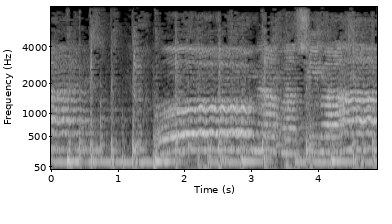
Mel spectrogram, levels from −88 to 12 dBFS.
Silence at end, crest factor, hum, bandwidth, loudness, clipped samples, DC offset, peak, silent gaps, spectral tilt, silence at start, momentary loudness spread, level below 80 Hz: 0 s; 14 dB; none; 8 kHz; -16 LUFS; under 0.1%; under 0.1%; -2 dBFS; none; -5 dB/octave; 0 s; 10 LU; -36 dBFS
